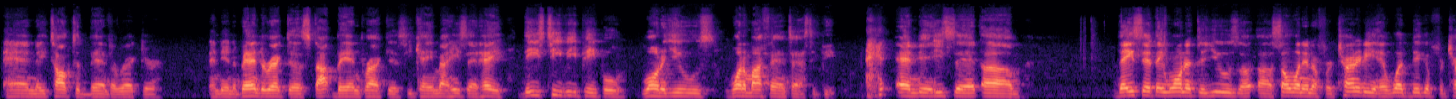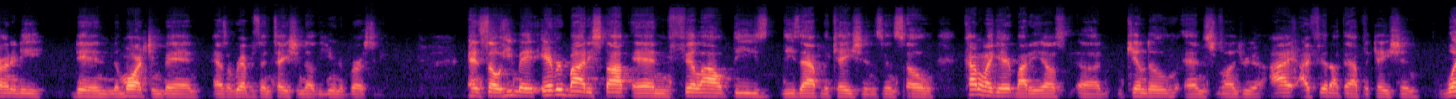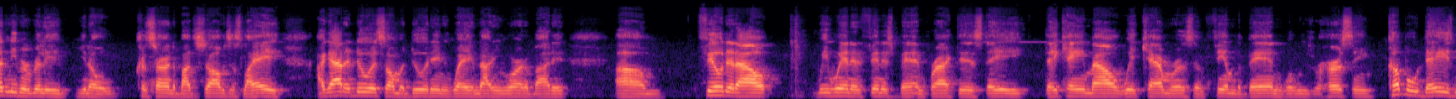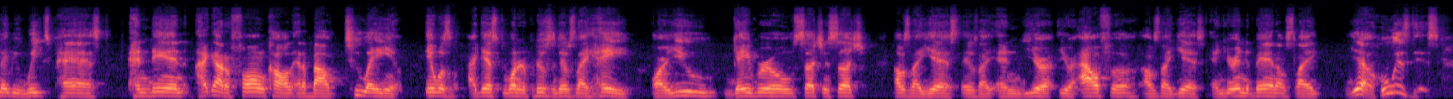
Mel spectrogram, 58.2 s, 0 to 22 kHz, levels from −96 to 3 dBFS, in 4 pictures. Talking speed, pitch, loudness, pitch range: 215 wpm, 130 Hz, -23 LUFS, 125-145 Hz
